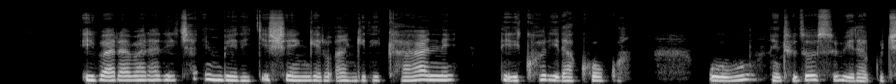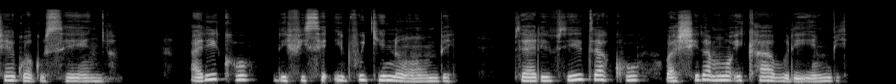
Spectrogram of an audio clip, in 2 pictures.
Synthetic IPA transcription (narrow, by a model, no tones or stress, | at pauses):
iβaɾaβaɾaɾit͡ʃaʔimbe̞ɾeɾɟiʃe̞ːŋɡe̞ɾo̞ʔaŋɡiɾikʰane̞ | ɾiɾikʰo̞ɾiɾakʰo̞ɡwa | uβun̥itʰuzo̞suβiɾaɡut͡ʃe̞ɡwaɡuse̞ːŋɡaː | ɾikʰo̞ | ɾifise̞ʔivuɟino̞ːmbe̞ | v̥jaːɾivjiːzakʰo̞ | βaʃiɾamŋo̞ʔikʰaːβuɾiːmbi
